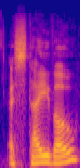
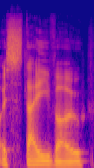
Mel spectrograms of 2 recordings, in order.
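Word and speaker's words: Estêvão: Uh I've been told off by Jordan Smith my um pronunciation um of Estavo. Estavo, I think is how you're supposed to pronounce it if we are to believe Jordan, not Estavo.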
